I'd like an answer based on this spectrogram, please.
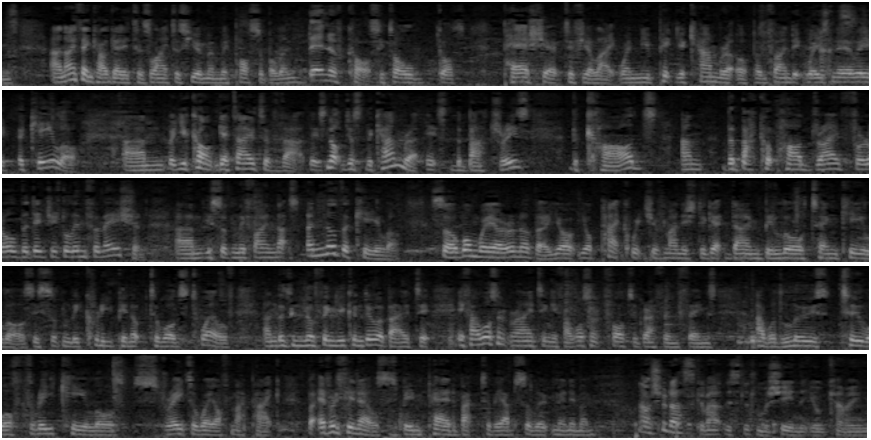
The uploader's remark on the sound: At this year’s Outdoors Show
